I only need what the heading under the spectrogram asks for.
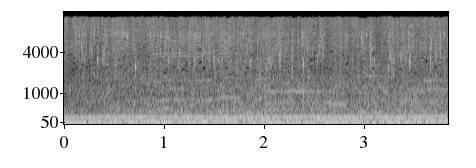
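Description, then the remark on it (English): A small pump hums steadily with a constant tone while water streams and splashes continuously from a hand-wash dispenser inside a taxi, set up by the driver as a COVID-19 safety measure, fairly loud, with no voices. “There's already soap inside, right? Yeah. Then the water.”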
